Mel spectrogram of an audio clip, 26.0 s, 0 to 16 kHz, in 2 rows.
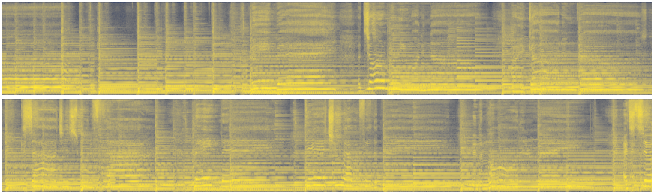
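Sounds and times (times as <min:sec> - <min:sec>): man singing: 0:00.0 - 0:02.0, 0:04.6 - 0:26.0
acoustic guitar strumming: 0:00.0 - 0:26.0.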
